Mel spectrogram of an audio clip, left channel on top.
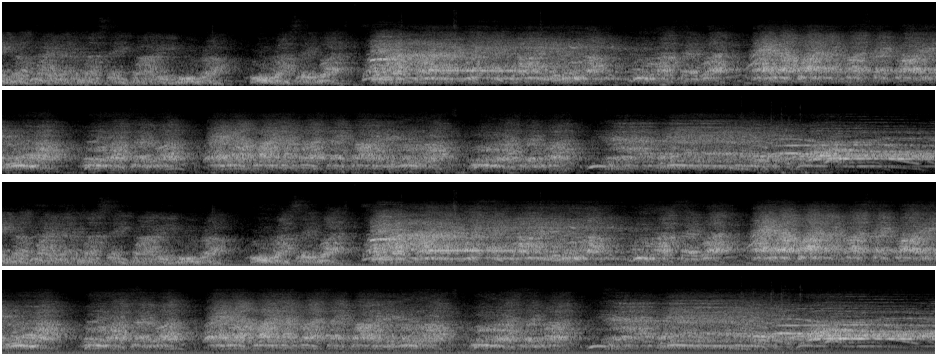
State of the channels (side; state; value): right; noise; hum, 21 dB below the sound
